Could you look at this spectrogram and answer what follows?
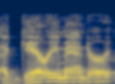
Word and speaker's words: gerrymander: Gerrymander, even though it's pronounced gerrymander today, but the origins of this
